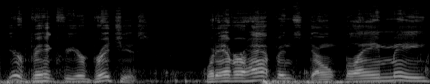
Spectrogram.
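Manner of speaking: put-on strong, rural Oklahoma accent. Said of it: "Definitely sounds like somebody from pretty deep in Oklahoma".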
